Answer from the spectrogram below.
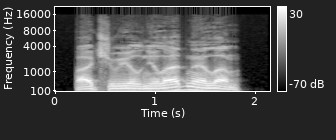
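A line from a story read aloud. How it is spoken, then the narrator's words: Snort. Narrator (Russian): Калам фыркнул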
